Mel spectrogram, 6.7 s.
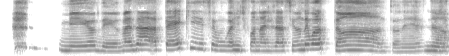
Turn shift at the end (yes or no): yes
